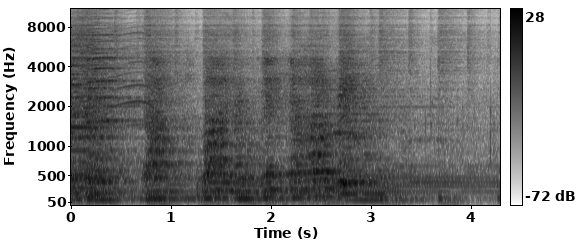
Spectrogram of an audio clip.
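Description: Show choir singing in many voices over a big-band swing arrangement, with a bass beat about twice a second; the sound thins out near the end before the next phrase.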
